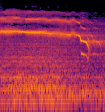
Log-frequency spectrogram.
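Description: A high, steady whistle held for about a second and a half, then dropping in pitch and fading near the end, over a low ambient rumble.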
